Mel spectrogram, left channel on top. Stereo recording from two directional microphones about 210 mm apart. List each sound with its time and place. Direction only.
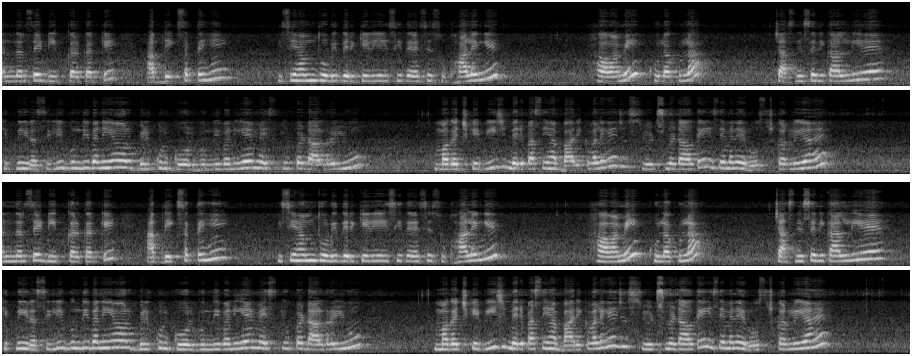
0.1 s a woman's voice: 35° right (ahead or behind)
5.9 s a woman's voice: 45° right (ahead or behind)
11.2 s a woman's voice: 50° right (ahead or behind)
13.4 s a woman's voice: 45° right (ahead or behind)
